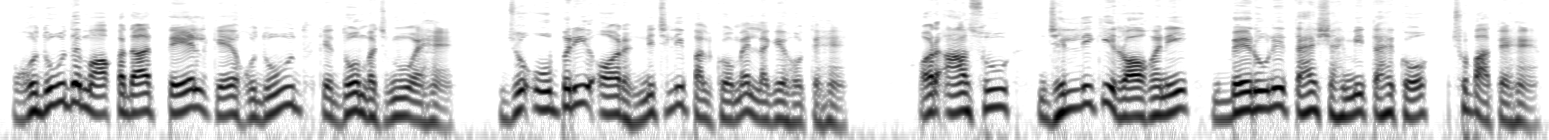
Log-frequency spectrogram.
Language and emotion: Urdu, neutral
